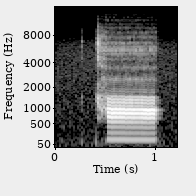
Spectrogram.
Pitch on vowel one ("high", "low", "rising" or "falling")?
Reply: high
